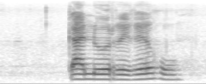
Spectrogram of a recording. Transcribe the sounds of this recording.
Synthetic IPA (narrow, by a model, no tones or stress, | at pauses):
kʼanorɪɣɛɣʊ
